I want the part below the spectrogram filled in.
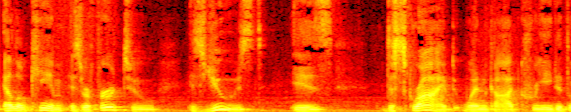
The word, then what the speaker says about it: Elohim: It's referred to, God is referred to in source here in the verse 13 as Aleph Lamed Hey Yud Mem, which is pronounced with a hey, but we'll pronounce it Elohim, not to say the name of God for no reason.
